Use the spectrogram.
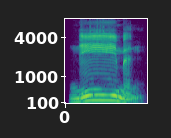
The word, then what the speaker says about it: nehmen: Listen, we say nehmen, nehmen, and we say nimmst, nimmst. The change here is that nehmen is long pronounced E, because if a vowel like E is followed by an H, that means it is long pronounced E. While if you have two consonants after each other, like two M's, then it is pronounced shortly, like nim, nim, nehme, nimmst, nehme, nimmst.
